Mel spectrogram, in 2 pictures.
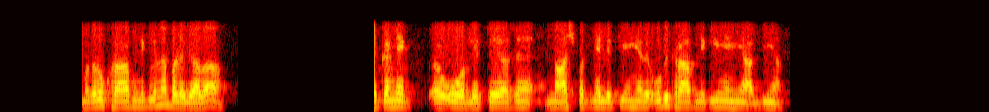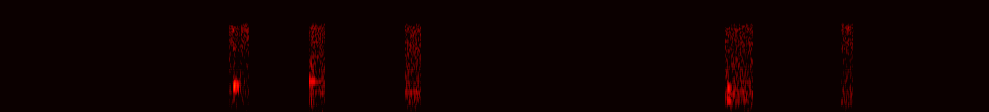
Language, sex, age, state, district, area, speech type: Dogri, male, 30-45, Jammu and Kashmir, Reasi, rural, conversation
